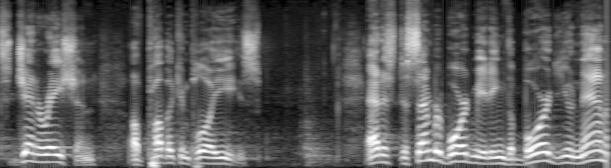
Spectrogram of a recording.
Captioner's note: none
